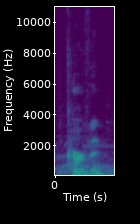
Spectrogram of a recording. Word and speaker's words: Kerwin: I'm pretty sure you pronounced that like a V. Curvin.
